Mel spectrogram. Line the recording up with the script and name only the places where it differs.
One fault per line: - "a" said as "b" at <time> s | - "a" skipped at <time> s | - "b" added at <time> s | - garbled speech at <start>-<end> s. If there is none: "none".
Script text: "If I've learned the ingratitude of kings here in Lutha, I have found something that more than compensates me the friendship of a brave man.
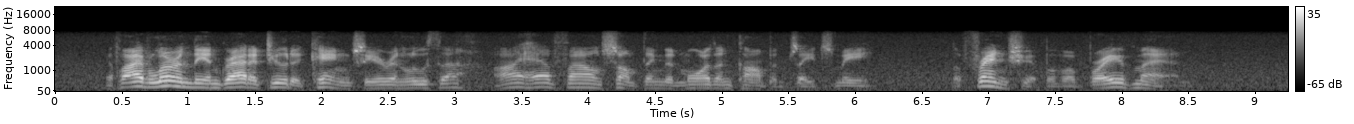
none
